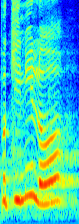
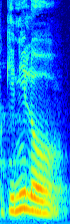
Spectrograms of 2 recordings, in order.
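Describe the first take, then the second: First: The voice is raised higher and louder. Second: The voice is fairly low and calm. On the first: Patience is starting to run out. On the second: Advice is given patiently.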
